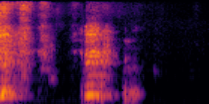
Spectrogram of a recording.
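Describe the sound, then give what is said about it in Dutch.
A person voices a quick series of hiccup-like sounds, three short bursts in close succession, the last two sharper and jerkier, fairly loud with silence after. “Of dat die begint te hikken hier zo.”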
